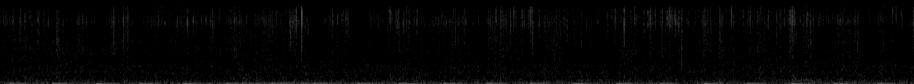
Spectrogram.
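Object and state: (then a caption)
Plastic artificial Christmas tree branches. Fingers rub the hanging end of a branch on a small artificial fir tree with plastic needles, making a steady, dense crinkling rustle. Quick, bright scratchy rasps sit over a low rumble and repeat at an uneven pace throughout.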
